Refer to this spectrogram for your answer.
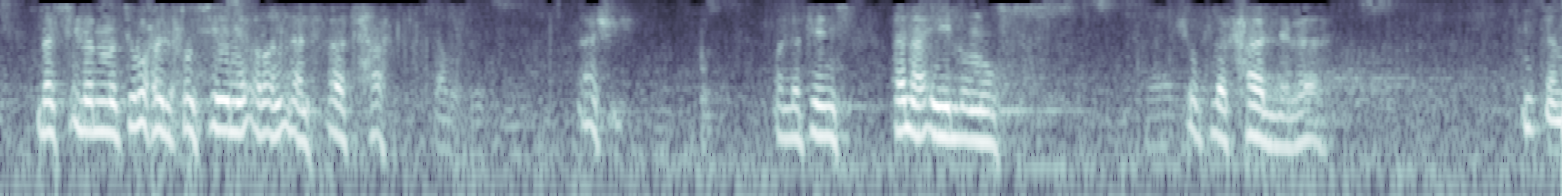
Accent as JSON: {"language": "Arabic", "region": "Upper Egypt", "country": "Egypt", "said": "انا راجل صعيدي وبغير على اللي هنا"}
